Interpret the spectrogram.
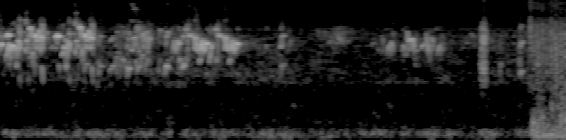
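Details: Sooty-headed bulbul in the chattering 'cengkram' style used for bird luring: dense, scratchy, fast chirps for about two seconds, then fainter scattered notes, over a low steady hum and a sharp noise at the end.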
